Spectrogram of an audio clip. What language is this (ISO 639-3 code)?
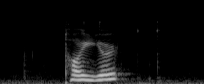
fao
